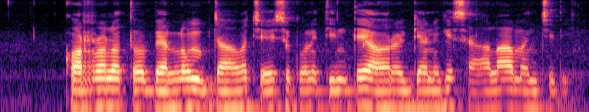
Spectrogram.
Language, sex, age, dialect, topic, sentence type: Telugu, male, 18-24, Utterandhra, agriculture, statement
